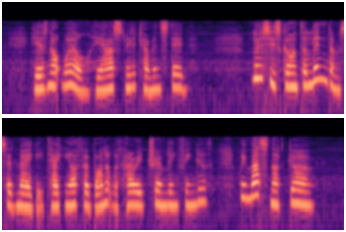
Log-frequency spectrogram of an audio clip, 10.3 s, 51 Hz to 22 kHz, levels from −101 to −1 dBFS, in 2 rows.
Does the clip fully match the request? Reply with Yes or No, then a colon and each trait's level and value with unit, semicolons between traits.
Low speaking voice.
No: high, 205 Hz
